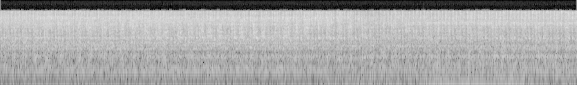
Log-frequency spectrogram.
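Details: Engine idling steadily with an uneven ticking and rattle over it. The check engine light is on and a scan shows an ECU communication loss. The boss suggests the clutch adjusting causes the noise; the source is unconfirmed.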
